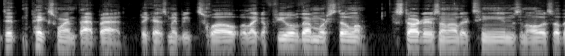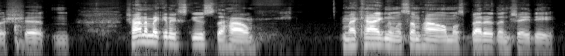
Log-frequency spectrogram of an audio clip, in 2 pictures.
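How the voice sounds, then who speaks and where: Low, bright-toned man venting opinions. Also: brisk, no room sound. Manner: opinionated, rambling with restarts. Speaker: podcast host. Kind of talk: casual sports chat.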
